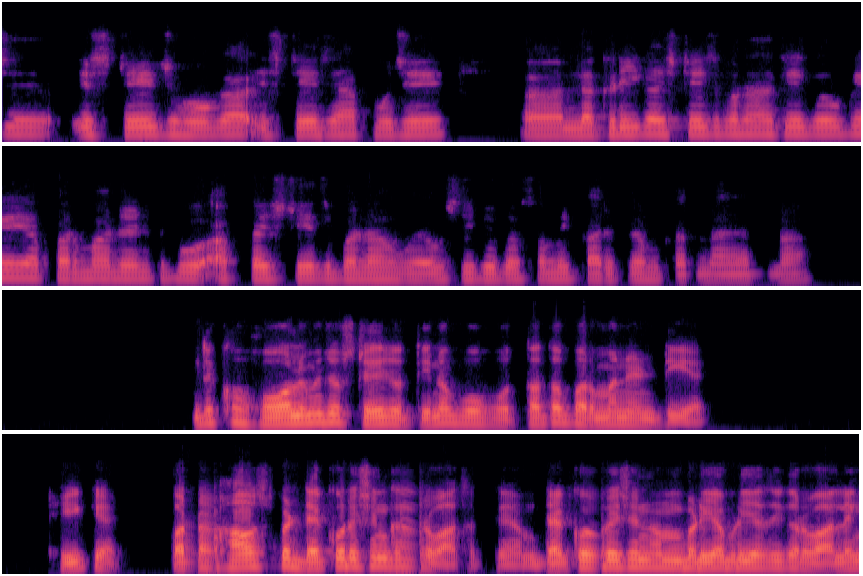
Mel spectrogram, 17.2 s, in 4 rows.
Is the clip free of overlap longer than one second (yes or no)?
yes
